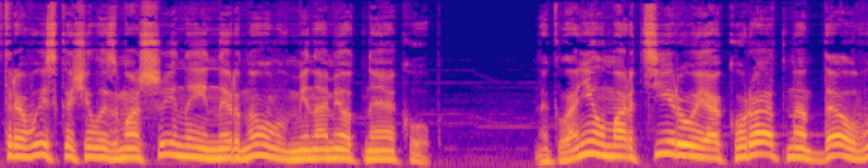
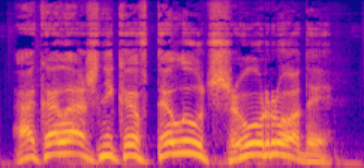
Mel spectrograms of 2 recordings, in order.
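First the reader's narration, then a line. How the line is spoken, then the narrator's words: Frustrated growl. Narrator (Russian): прорычал он, видя слабый эффект от его выстрела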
